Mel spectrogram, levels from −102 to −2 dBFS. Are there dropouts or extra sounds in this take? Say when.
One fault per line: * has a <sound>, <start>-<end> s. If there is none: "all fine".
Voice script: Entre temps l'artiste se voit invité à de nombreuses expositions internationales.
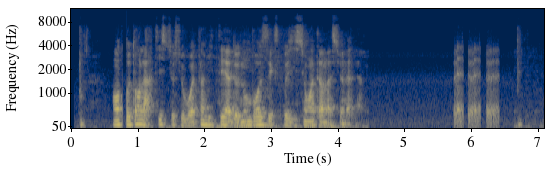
* has a dropout, 0.8-0.8 s
* has a laugh, 5.7-6.4 s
